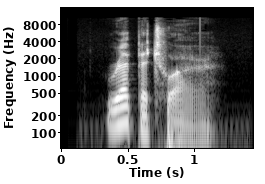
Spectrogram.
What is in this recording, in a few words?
"repertoire", English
